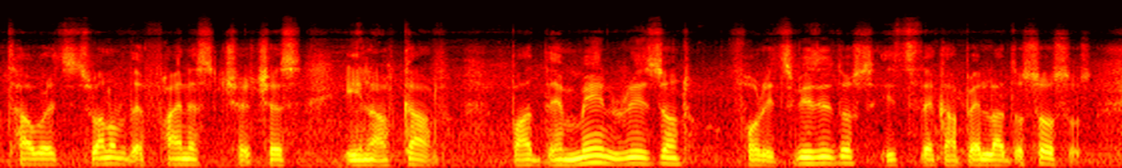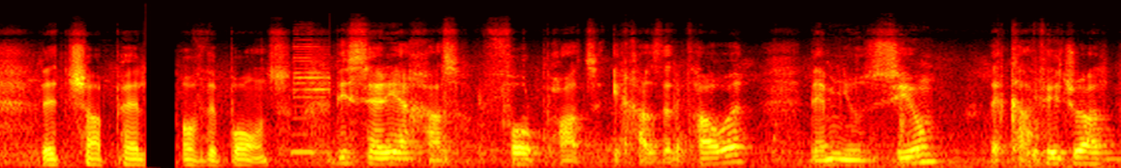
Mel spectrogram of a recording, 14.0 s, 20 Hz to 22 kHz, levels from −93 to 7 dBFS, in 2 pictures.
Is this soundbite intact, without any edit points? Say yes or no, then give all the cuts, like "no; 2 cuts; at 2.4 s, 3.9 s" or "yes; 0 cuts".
no; 1 cut; at 9.0 s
